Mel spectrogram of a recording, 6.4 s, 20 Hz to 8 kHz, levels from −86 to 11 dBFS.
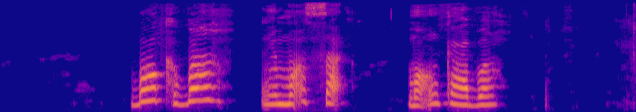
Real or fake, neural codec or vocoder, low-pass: fake; codec, 16 kHz, 4 kbps, FreqCodec, larger model; 7.2 kHz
